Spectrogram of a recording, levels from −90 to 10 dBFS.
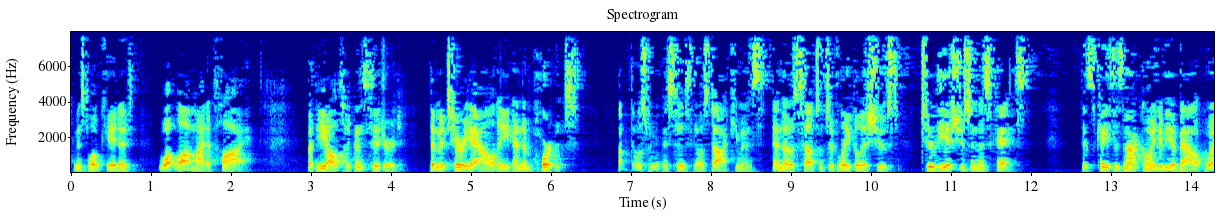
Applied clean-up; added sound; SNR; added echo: neural mask model DeepFilterNet 3.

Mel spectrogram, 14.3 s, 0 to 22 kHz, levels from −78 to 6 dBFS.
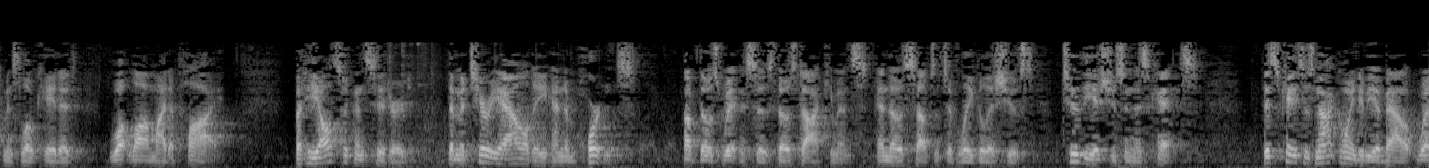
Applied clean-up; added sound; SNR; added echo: neural separator model SepFormer DNS4.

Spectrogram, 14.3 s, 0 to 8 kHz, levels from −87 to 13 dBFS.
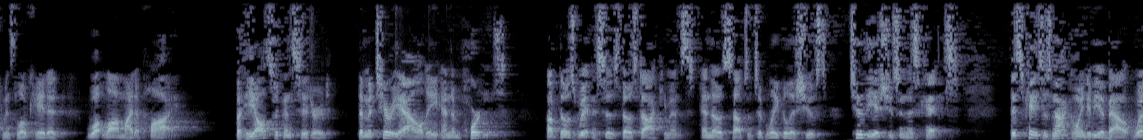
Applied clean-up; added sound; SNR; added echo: neural mask model Resemble Enhance denoiser.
